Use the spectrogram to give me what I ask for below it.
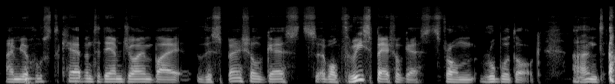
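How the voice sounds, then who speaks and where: A man's voice: medium pitch, moderate pace, a little mellow, dry recording. A man hosting a casual podcast chat, enthusiastic and rambling with lots of restarts. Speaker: podcast host.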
